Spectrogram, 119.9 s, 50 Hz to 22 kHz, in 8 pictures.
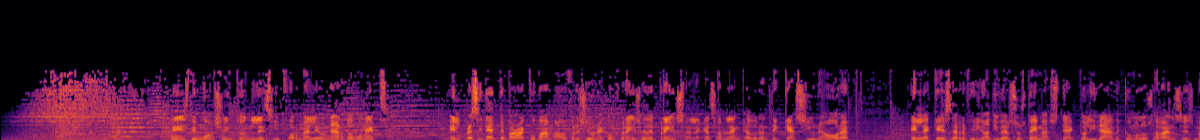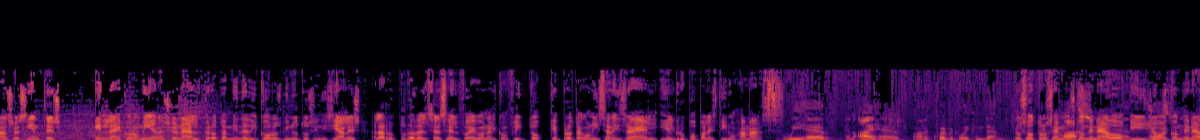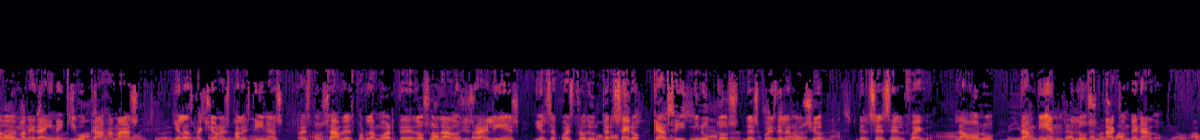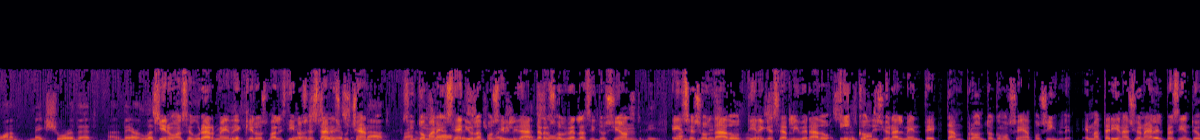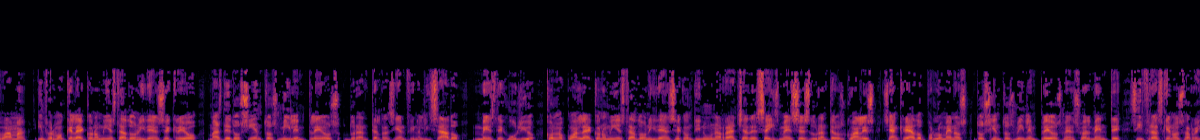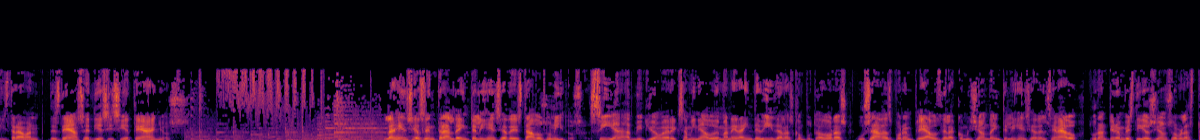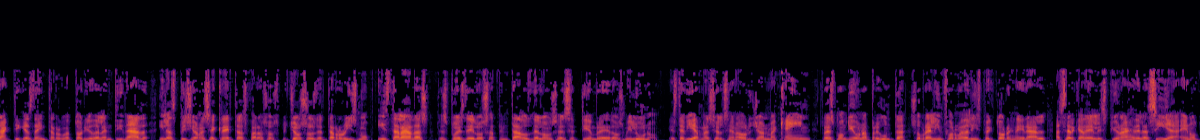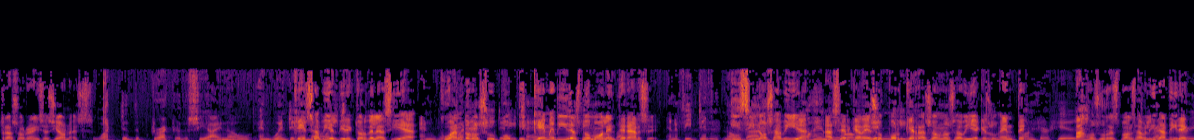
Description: NOTICIAS - VIERNES, PRIMERO DE AGOSTO, 2014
